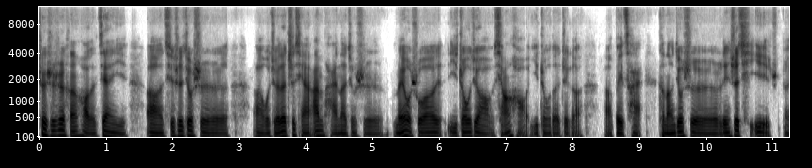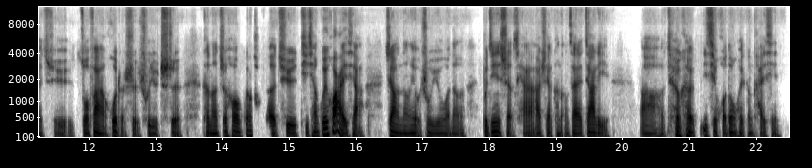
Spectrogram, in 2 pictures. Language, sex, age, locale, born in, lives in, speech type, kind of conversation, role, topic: Chinese, male, 35-39, zh-CN, China, United States, conversation, advice, user, 我怎样通过制定预算来削减支出，从而更快还清债务？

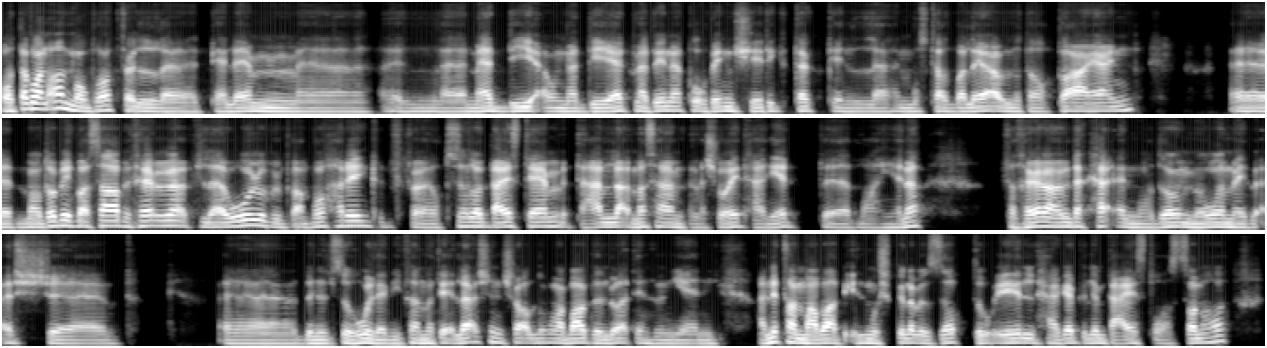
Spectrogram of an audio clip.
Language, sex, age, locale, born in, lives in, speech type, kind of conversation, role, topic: Arabic, male, 30-34, ar-EG, Egypt, Egypt, conversation, advice, advisor, إزاي أبدأ كلام عن الميزانية مع شريكي من غير إحراج؟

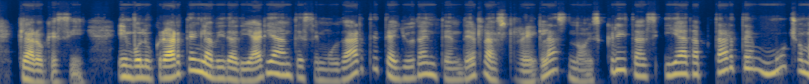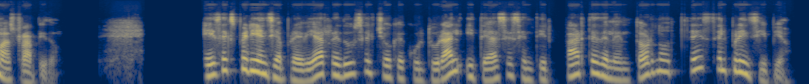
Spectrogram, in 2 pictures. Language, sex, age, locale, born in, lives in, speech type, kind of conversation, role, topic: Spanish, female, 40-44, es-EC, Ecuador, Netherlands, read, expert-assistant, expert, ¿Viajar realmente nos transforma como personas o solo confirma lo que ya somos?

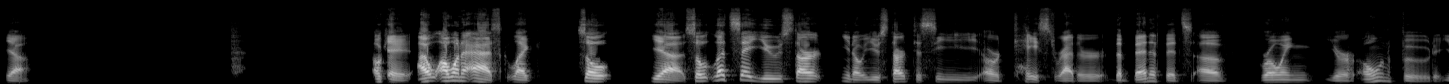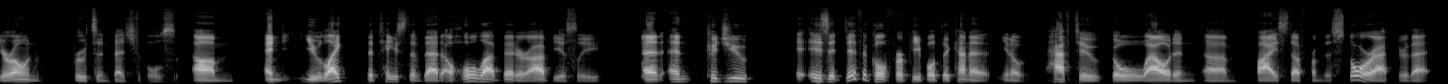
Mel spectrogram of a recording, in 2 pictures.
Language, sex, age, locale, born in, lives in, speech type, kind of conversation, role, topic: English, male, 30-34, en-US, United States, United States, conversation, podcast, host, Why do so many people find gardening rewarding and meaningful?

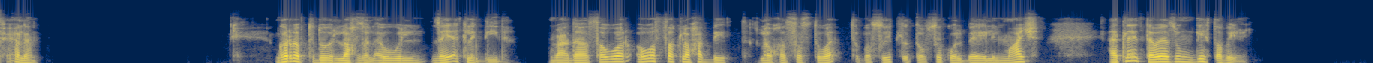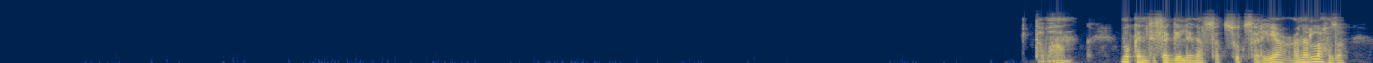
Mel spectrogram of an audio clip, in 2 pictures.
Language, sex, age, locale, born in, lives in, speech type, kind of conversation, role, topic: Arabic, male, 20-24, ar-EG, Egypt, Egypt, read, expert-assistant, expert, إزاي ممكن أتعلم أكون مسافر ذكي وأستفيد أكتر من كل تجربة سياحية، مش بس أزور أماكن وخلاص؟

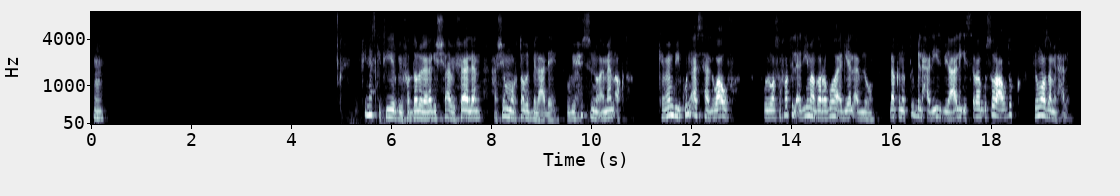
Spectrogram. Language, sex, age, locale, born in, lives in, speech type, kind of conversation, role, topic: Arabic, male, 40-44, ar-EG, Egypt, Egypt, read, expert-assistant, expert, ليه بعض الناس بتلجأ للعلاج الشعبي أو الأعشاب قبل ما تزور دكتور، وهل ده ليه أصول ثقافية أو اجتماعية؟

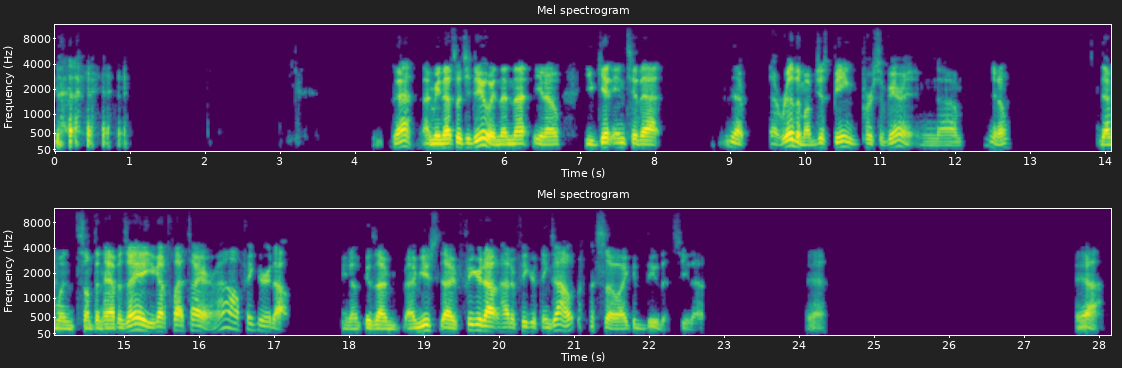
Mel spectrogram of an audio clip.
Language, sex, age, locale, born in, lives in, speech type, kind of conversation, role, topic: English, male, 50-54, en-US, United States, United States, conversation, podcast, host, How can experiencing setbacks help us become more creative?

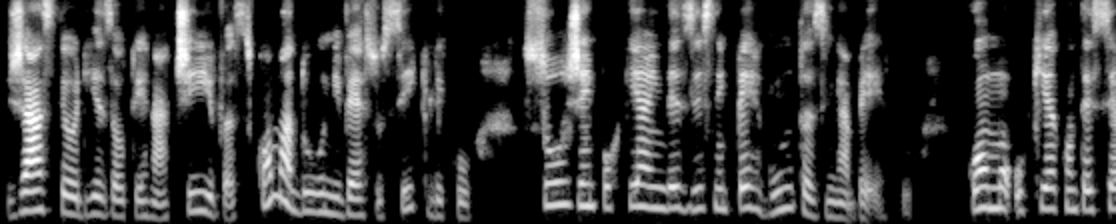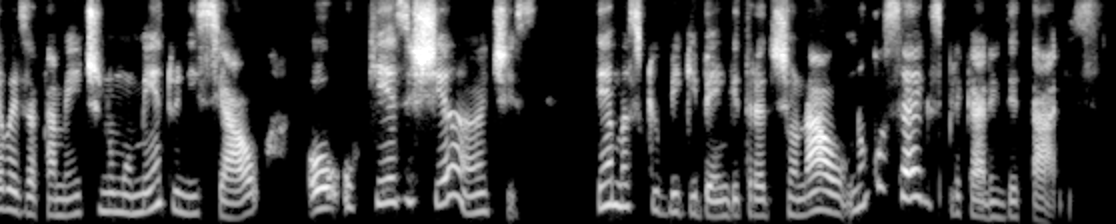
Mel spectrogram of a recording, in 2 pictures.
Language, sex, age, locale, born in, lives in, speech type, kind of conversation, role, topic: Portuguese, female, 55-59, pt-BR, Brazil, United States, read, expert-assistant, expert, Por que o Big Bang ainda é a teoria mais aceita sobre a origem do universo?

